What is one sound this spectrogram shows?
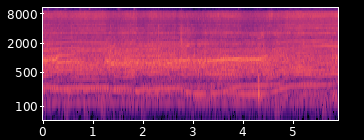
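Tyres squeal on asphalt through the corners.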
